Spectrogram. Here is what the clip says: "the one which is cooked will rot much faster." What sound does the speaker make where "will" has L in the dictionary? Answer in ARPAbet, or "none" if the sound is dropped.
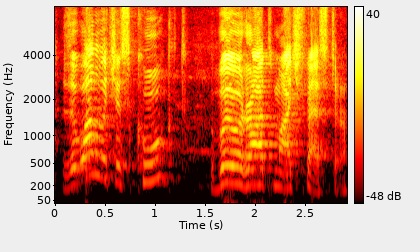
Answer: W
